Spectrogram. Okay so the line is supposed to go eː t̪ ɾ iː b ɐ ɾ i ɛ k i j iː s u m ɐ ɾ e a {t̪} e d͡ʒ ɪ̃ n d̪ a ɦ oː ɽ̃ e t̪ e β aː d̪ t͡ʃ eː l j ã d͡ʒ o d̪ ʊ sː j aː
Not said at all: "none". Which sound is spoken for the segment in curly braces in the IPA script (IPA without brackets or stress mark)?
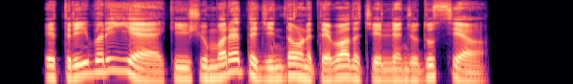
t̪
